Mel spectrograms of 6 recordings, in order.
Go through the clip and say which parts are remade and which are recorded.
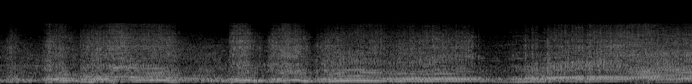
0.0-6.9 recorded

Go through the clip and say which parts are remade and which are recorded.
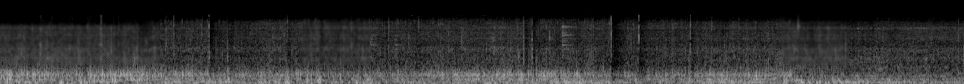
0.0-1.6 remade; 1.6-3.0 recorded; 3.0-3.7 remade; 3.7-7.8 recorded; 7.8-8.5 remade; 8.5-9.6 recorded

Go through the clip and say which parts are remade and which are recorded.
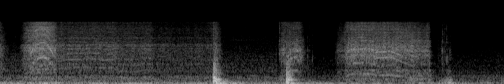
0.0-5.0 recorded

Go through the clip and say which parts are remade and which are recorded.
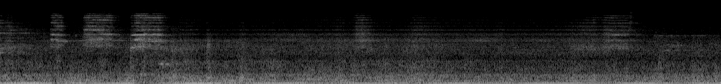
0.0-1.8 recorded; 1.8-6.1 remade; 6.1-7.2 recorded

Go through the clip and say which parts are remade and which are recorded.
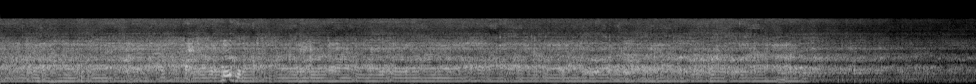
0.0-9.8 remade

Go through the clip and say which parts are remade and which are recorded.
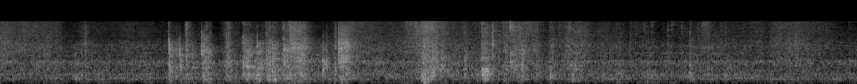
0.0-2.4 recorded; 2.4-3.2 remade; 3.2-8.6 recorded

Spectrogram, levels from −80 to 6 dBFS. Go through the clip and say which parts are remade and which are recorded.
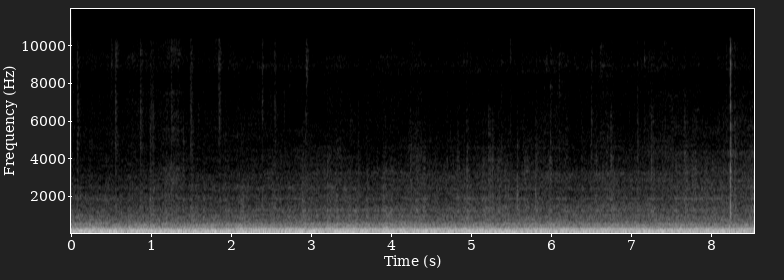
0.0-8.5 recorded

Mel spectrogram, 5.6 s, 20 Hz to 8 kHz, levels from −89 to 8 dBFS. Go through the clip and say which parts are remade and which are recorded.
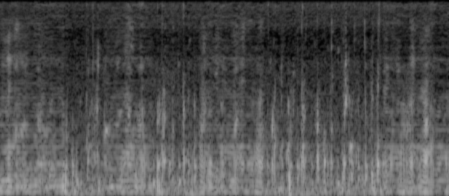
0.0-0.8 remade; 0.8-1.3 recorded; 1.3-1.9 remade; 1.9-2.5 recorded; 2.5-3.3 remade; 3.3-4.8 recorded; 4.8-5.6 remade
